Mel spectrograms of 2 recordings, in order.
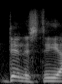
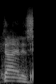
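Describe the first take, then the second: First: It is said the British way. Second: It is said the American way.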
